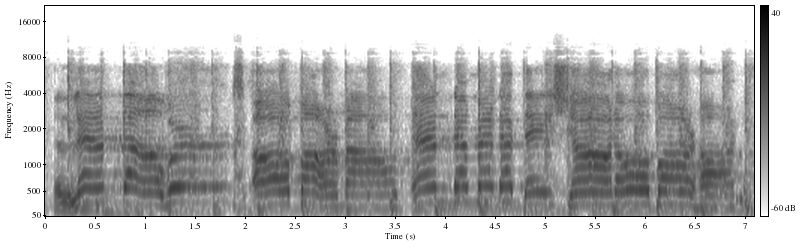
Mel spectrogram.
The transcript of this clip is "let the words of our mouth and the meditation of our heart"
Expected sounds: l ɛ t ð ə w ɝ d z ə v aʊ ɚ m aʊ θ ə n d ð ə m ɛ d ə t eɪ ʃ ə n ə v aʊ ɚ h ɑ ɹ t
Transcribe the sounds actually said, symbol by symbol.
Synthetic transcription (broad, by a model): l ɛ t ð ə w ɝ d z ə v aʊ ɚ m aʊ θ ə n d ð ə m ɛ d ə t eɪ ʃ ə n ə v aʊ ɚ h ɑ ɹ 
